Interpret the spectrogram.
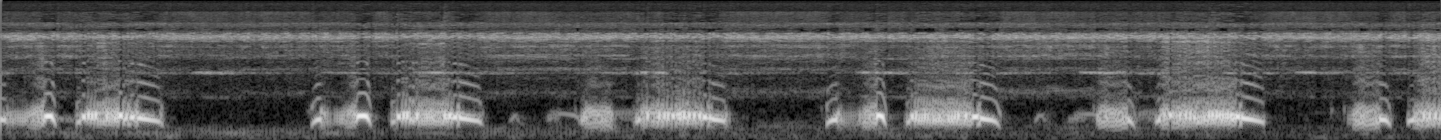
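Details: Spotted dove lure recording, made to draw wild birds and provoke rivals to come. Deep, rough cooing phrases, each a short note followed by a longer rolling coo, repeated about every one and a half seconds with quiet gaps.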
